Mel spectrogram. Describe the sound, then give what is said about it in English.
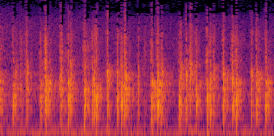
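A short burst of applause, rapid overlapping hand claps from a small group, steady for a couple of seconds with no voices. “Round of applause.”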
